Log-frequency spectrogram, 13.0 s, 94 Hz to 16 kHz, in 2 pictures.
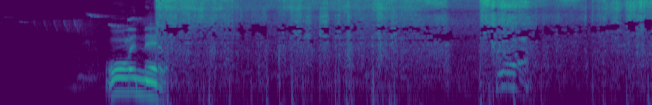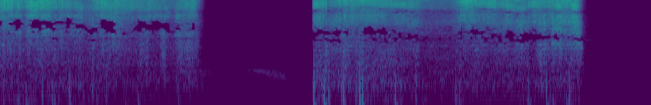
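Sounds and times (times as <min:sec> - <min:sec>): compressed air hissing from blow gun: 0:01.6 - 0:08.6, 0:09.7 - 0:12.4.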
